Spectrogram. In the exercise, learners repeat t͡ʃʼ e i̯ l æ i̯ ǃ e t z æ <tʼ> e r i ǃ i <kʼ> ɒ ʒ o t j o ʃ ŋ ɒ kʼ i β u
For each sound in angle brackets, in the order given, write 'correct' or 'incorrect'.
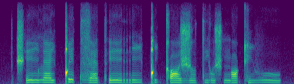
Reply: correct, correct

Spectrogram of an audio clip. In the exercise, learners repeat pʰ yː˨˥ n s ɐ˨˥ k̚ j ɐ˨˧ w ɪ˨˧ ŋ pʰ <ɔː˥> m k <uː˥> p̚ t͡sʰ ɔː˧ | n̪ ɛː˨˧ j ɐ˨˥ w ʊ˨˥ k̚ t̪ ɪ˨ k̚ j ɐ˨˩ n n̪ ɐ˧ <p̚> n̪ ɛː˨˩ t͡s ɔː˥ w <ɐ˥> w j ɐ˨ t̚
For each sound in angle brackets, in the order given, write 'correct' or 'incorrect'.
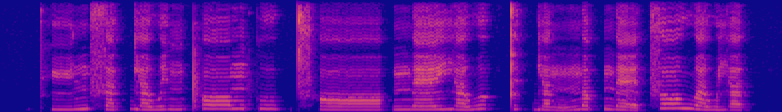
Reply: correct, correct, correct, incorrect: ɐ˨

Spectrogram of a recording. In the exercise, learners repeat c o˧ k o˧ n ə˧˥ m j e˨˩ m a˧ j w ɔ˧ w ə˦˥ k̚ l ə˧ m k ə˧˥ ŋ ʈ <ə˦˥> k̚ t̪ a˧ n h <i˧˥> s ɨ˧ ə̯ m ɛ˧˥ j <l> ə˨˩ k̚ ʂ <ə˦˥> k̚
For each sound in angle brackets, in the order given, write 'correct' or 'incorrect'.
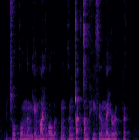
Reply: incorrect: a˦˥, correct, incorrect: ɹ, incorrect: ə˨˩

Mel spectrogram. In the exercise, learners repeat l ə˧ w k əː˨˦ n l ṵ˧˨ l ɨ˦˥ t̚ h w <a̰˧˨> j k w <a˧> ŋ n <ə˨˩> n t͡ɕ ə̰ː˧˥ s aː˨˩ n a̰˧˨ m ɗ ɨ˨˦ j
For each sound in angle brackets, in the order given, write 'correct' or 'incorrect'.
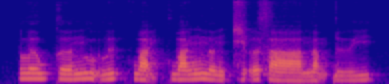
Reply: correct, incorrect: a˨˦, correct

